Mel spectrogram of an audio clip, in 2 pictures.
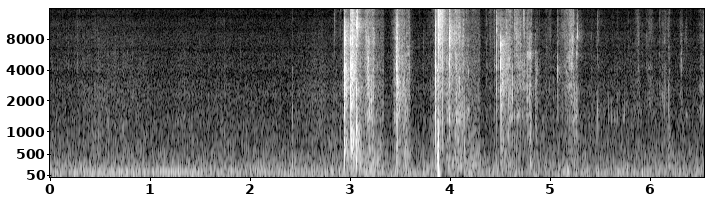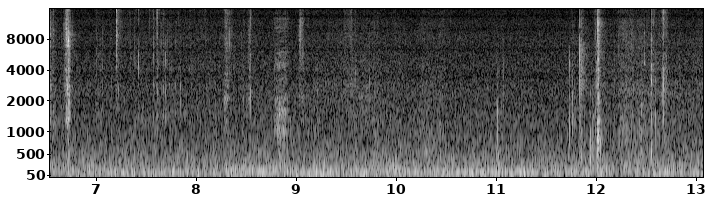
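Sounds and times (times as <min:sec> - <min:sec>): slime crackling and popping: 0:02.8 - 0:07.8.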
